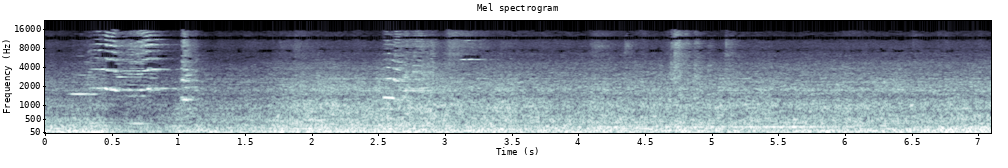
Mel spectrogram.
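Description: Passenger train running, heard inside a coach near its door: a steady low rumble of wheels on rail, with a few short high squeaks in the first three seconds.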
